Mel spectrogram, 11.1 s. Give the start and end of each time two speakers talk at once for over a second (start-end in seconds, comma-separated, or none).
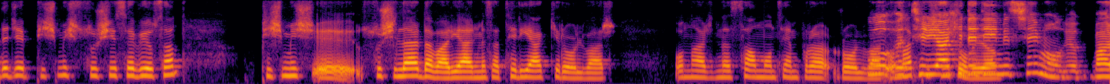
8.7-10.0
